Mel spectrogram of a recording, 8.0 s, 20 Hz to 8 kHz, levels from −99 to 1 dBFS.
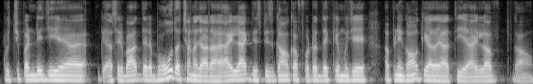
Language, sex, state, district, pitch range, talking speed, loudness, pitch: Hindi, male, Chandigarh, Chandigarh, 115-125 Hz, 230 wpm, -15 LUFS, 120 Hz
